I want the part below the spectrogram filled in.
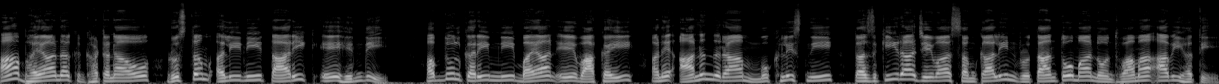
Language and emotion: Gujarati, neutral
